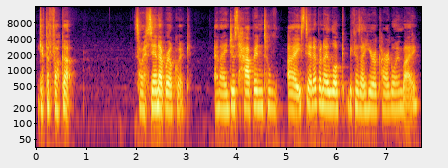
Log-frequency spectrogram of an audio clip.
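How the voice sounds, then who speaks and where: A woman's voice: mid-range voice, little pitch movement, moderate pace. A woman hosting a podcast, telling a personal story casually and animatedly, swearing freely and acting out her own reactions. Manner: checks in with the listener often. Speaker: podcast host.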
